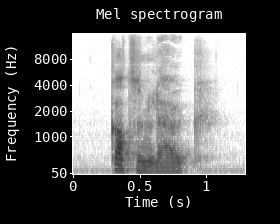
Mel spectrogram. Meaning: cat flap
- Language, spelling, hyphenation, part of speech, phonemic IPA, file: Dutch, kattenluik, kat‧ten‧luik, noun, /ˈkɑtə(n)lœyk/, Nl-kattenluik.ogg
